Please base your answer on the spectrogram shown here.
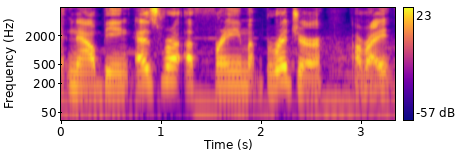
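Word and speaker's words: Ephraim: name now being Ezra a frame Bridger alright I believe that I you pronounce it it's spelled E eh RAIM a very interesting middle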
